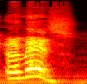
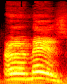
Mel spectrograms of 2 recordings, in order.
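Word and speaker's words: Hermès: another good luxury company hermes hermes with the pronounced mezz with the silent h with the magnificent birken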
